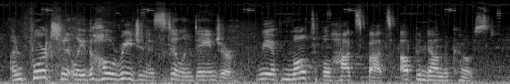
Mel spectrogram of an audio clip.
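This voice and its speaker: An actress playing a serious military operations officer, giving a firm, precise mission briefing in a video game. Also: female voice, medium pitch, lively intonation, quick pace, noisy background, natural voice. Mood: businesslike.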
